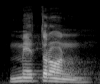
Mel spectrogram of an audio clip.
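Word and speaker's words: μέτρον: Metrón.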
